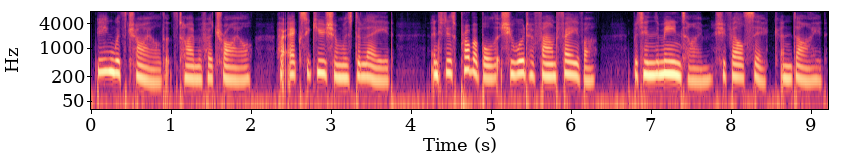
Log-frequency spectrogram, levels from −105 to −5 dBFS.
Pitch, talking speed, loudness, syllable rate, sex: 200 Hz, 215 wpm, -17 LUFS, 5.1 syllables/s, female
